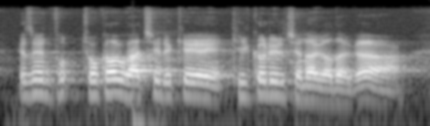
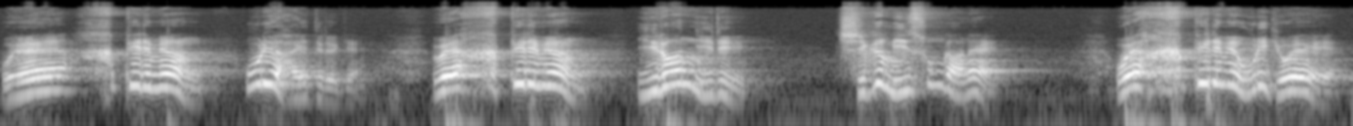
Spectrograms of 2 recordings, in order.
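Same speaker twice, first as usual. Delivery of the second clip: higher, slow rising protest; bitter complaint; 5 semitones higher, slower than usual. Retold or imitated. Preacher voicing a congregation's resentful questions, mock complaint. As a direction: lament building in frustration. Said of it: "이런 생각들이".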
